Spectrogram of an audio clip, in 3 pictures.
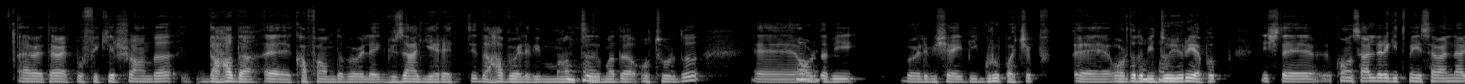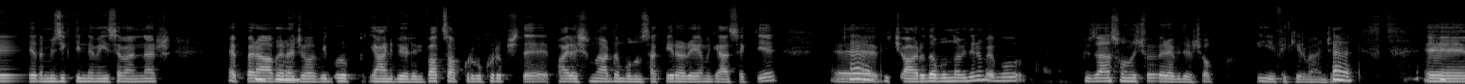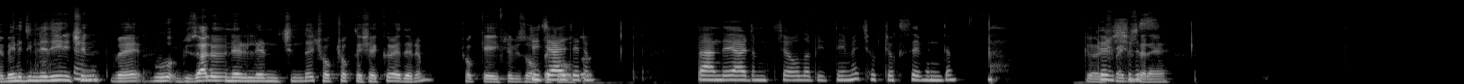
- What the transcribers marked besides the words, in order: tapping; other background noise; static; distorted speech
- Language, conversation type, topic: Turkish, advice, Hayatımda değişiklik yapmak istiyorum ama nereden başlayacağımı bulamıyorum; ne yapmalıyım?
